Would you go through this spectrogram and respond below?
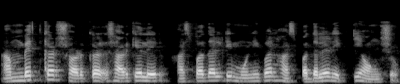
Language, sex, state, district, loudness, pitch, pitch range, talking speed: Bengali, male, West Bengal, Kolkata, -16 LUFS, 165 Hz, 145-190 Hz, 135 wpm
